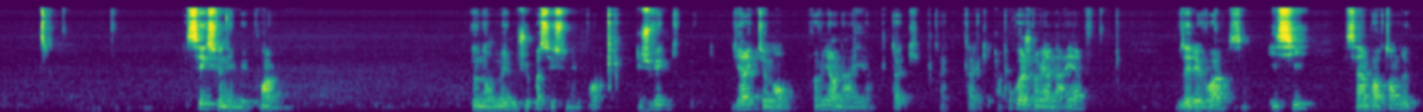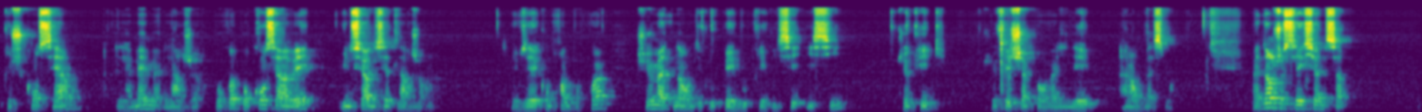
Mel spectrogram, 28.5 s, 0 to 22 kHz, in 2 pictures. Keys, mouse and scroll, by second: 0.4-2.0 middle drag, 1.8-3.6 right drag, 5.8 a, 8.5 ctrl+z, 9.0 ctrl+z, 9.4 ctrl+z, 10.7-12.4 middle drag, 21.0-22.7 drag.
